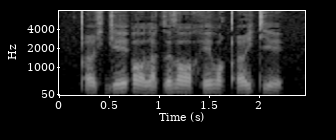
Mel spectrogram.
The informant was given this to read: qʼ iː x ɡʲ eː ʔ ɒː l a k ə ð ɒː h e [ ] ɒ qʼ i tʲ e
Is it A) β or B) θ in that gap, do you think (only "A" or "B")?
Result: A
